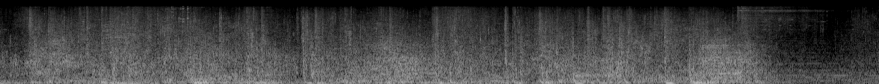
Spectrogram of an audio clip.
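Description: Loud game combat effects crash and boom with explosions.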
